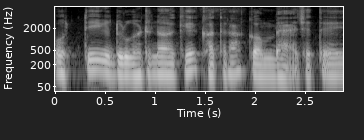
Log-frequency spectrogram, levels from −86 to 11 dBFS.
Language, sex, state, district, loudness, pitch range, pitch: Maithili, male, Bihar, Saharsa, -19 LUFS, 105-120 Hz, 110 Hz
